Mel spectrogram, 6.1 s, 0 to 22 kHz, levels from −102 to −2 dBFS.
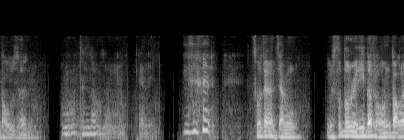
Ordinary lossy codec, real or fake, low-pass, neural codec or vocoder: none; fake; none; codec, 16 kHz, 4.8 kbps, FACodec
